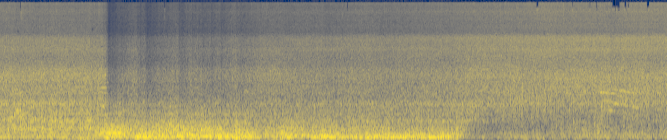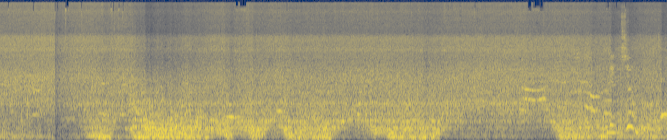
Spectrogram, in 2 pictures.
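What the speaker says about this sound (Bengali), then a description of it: "দেখছো জোরে ঝড় বৃষ্টি নেমেছে" A thunderstorm with heavy rain and strong wind gives a loud, continuous roar of downpour and gusts. Rumbling swells through it, and a voice is faintly audible at moments.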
